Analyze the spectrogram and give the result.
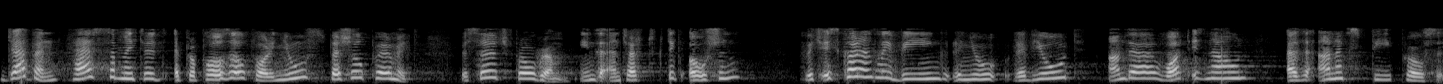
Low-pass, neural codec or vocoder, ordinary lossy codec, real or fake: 5.4 kHz; none; AAC, 24 kbps; real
